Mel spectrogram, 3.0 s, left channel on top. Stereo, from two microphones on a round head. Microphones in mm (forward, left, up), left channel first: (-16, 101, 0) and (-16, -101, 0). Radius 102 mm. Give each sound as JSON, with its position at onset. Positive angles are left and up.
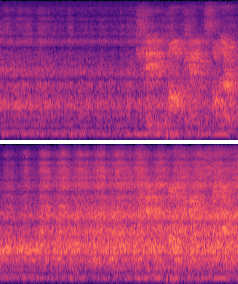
{"t": 1.7, "sound": "whispering", "side_deg": -40, "distance_m": 2.0}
